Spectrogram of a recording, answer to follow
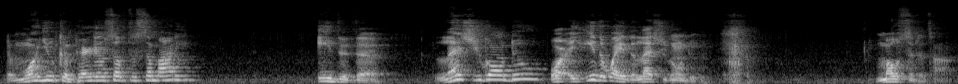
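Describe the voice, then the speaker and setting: The man's voice is a little high, with wildly swooping pitch, normal speed and long pauses, plus a little hiss or hum. He's a vlogger rambling through slangy motivational talk to camera, often restarting, in an echoey room.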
